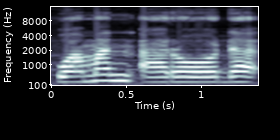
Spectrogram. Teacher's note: bunyi nun sukun atau tanwin nya harus dibaca dengan jelas tanpa mendengung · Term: izhar halqi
